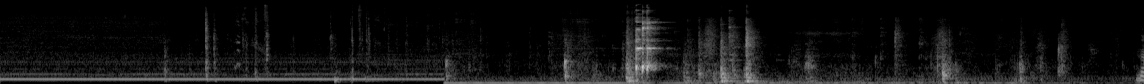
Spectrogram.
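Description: Pots and pans clatter and clink in a home kitchen during cooking, scattered metallic knocks and rattles with one sharper clang midway, moderately close over a low background hum, no talk.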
